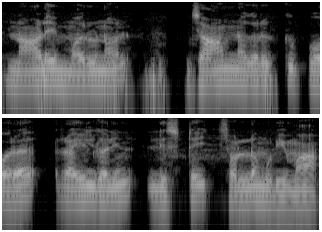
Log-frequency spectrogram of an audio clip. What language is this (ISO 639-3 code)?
tam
